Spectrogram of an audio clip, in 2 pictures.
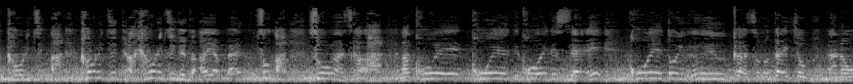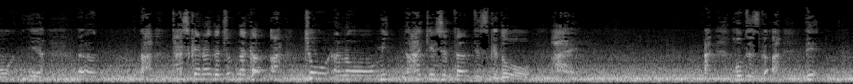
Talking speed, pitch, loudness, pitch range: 295 characters per minute, 255 Hz, -20 LUFS, 230-275 Hz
